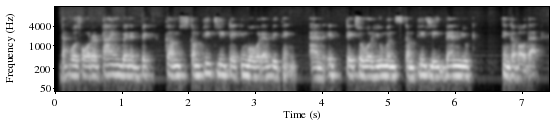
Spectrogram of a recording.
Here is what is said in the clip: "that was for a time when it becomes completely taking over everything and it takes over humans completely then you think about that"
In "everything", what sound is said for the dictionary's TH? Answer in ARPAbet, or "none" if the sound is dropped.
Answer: T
